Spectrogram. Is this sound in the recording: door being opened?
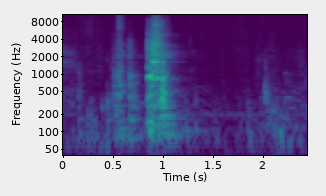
yes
